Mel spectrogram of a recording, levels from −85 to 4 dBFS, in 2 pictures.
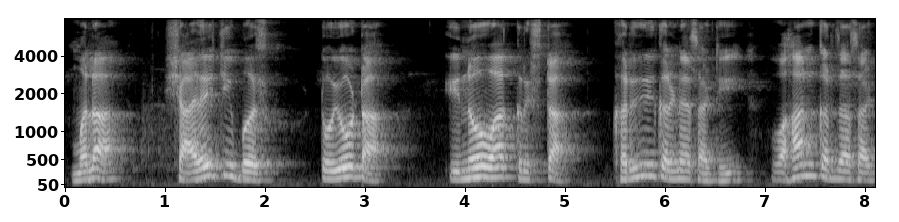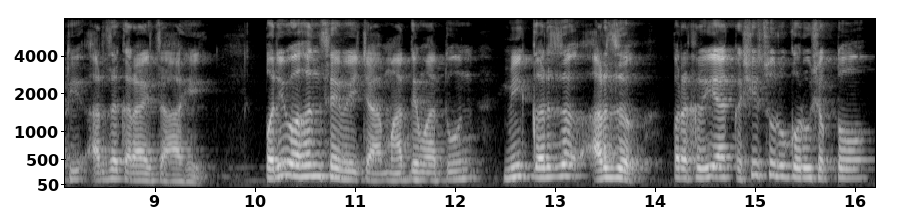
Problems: none marked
